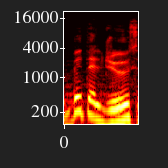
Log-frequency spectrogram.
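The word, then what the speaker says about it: Bételgeuse: Quant à la manière de prononcer correctement Betel Je, tu peux le faire comme bon te semble. Tu peux même dire Betel Juice si tu en as envie.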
